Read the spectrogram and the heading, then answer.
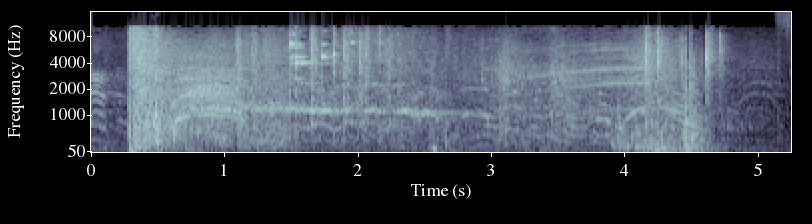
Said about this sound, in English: And Tom Hanks like locks the door. And the scene I love is that scene where he's just alone in this room and there's gunshots outside.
